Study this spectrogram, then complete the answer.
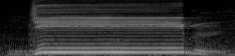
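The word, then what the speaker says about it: جيم: বর্গকার্য এর মত করে এভাবে শক্ত করে উচ্চারণ করতে হবে জিম জিম জিম এভাবে কি করব শক্তভাবে মত করে জিম উচ্চারণ করবো ঠিক আছে তাহলে এরপর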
